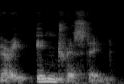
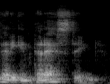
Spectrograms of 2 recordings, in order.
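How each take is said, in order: First: The stress falls on the first syllable of interesting. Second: The stress falls toward the end of interesting. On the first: The speaker calls it right. "more accurately, it should be" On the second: The speaker calls it wrong. "the primary stress tends to be towards the end of the word"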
